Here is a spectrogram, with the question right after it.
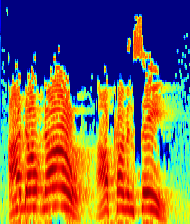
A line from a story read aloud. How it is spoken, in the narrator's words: The 94-year-old hollered back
